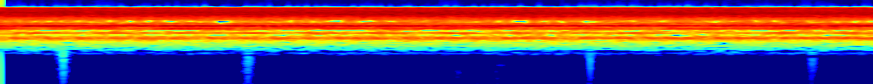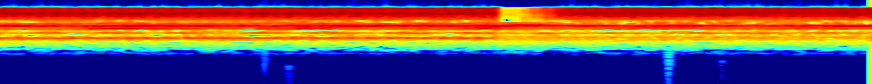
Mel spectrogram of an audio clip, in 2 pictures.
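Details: Crickets in a rainforest, a dense, unbroken high-pitched trilling chorus with several layered shrill bands and faint pulsing. No low sounds are present, and a brief bright click comes near the end.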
